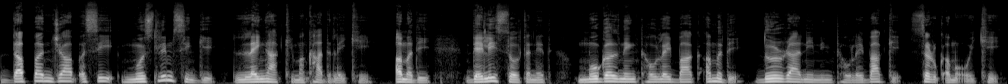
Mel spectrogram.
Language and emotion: Manipuri, neutral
